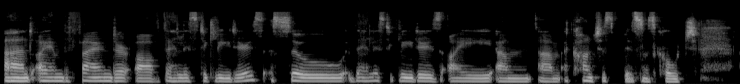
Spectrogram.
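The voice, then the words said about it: Irish accent. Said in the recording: “I'm Irish, as you can probably tell from my accent.”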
